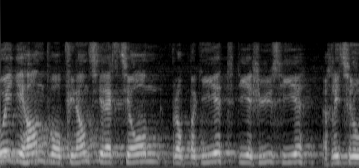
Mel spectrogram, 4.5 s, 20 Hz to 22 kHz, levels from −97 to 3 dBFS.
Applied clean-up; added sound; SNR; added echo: none; none; none; reverberation time 0.6 s.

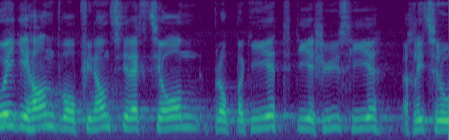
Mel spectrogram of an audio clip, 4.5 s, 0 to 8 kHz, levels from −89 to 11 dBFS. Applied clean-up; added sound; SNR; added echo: none; none; none; none.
